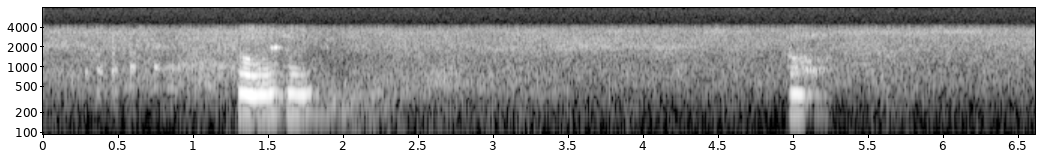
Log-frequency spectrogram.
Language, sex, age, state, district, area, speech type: Santali, female, 18-30, Jharkhand, Seraikela Kharsawan, rural, conversation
